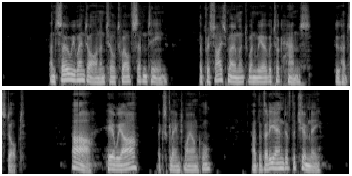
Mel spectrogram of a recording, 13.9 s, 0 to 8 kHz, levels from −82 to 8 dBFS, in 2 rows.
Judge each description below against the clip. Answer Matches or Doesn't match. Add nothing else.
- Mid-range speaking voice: Doesn't match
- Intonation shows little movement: Doesn't match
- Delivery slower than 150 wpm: Matches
